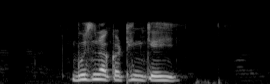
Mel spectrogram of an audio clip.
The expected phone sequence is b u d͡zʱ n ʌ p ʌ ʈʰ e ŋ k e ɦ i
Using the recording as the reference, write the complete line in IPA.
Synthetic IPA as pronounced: b u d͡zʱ n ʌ k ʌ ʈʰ i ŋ k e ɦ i

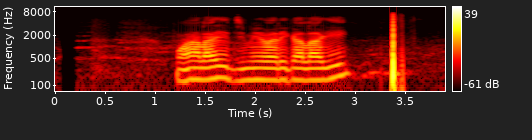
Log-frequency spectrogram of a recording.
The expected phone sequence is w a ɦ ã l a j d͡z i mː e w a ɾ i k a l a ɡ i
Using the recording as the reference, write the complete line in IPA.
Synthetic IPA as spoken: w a ɦ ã l a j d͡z i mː e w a ɾ i k a l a ɡ i

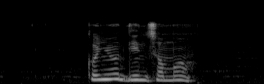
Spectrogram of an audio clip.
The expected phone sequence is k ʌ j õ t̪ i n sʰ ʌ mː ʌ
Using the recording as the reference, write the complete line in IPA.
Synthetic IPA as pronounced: k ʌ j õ d̪ i n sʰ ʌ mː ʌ

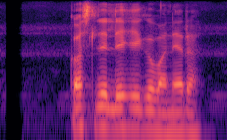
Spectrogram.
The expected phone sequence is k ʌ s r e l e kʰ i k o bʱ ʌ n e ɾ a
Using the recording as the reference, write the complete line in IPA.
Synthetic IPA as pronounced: k ʌ s l e l e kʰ e k o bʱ ʌ n e ɾ ʌ

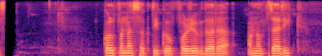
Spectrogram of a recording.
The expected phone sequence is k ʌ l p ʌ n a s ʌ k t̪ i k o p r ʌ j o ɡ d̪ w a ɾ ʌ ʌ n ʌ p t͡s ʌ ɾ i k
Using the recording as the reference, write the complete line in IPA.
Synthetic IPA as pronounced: k ʌ l p ʌ n a s ʌ k t̪ i k o p r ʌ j o ɡ d̪ w a ɾ a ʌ n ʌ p t͡s a ɾ i k

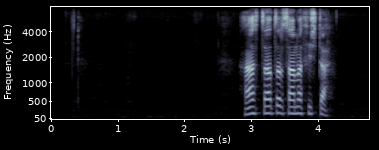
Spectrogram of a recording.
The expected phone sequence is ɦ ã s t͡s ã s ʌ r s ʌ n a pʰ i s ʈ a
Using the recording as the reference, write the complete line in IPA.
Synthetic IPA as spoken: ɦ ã s t͡s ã t͡s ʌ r s a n a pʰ i s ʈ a

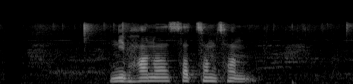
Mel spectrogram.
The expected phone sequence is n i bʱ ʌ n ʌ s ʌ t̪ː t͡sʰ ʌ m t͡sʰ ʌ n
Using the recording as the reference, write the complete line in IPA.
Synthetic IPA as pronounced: n i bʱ a n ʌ s ʌ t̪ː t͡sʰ ʌ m t͡sʰ ʌ n

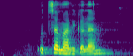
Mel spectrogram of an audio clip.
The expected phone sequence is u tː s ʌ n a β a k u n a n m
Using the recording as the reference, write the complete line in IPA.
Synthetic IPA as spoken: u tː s ʌ m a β i k o n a m

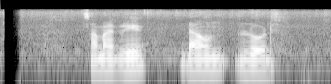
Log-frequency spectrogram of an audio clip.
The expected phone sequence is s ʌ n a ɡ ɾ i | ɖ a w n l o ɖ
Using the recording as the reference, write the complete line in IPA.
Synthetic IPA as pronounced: s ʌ m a ɡ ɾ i | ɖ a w n l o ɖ

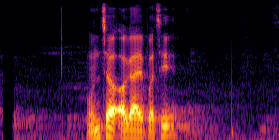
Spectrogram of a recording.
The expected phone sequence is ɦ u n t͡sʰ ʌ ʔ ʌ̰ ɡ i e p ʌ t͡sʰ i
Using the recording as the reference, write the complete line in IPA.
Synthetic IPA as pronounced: ɦ u n t͡sʰ ʌ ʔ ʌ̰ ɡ a e p ʌ t͡sʰ i

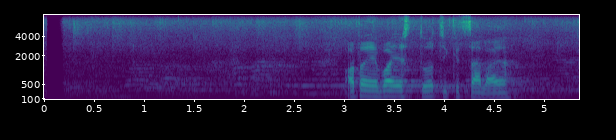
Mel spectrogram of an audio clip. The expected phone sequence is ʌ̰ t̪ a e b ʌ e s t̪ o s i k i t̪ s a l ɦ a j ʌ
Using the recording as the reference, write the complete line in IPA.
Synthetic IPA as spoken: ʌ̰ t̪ ʌ e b ʌ e s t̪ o t͡s i k i t̪ s a l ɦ ʌ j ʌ

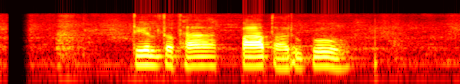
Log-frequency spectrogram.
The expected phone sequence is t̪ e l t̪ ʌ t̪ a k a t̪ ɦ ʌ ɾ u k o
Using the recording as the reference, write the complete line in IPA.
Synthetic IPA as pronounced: t̪ e l t̪ ʌ t̪ʰ a p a t̪ ɦ ʌ ɾ u k o

